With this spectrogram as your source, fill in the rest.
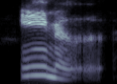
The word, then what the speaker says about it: interviews: this one it's um actually inner so the T sound will be omitted okay so you will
